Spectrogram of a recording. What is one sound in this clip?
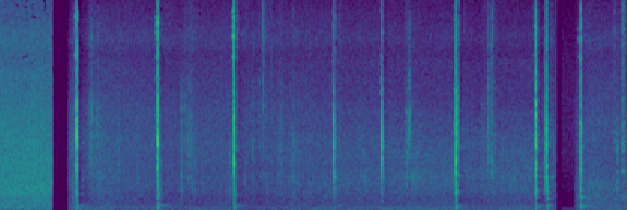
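A length of bamboo knocks sharply against stones.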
